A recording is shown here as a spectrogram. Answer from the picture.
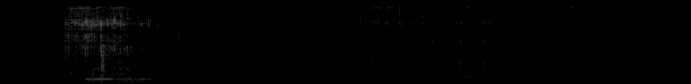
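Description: Food frying in a tiny pan: a short, loud sizzling hiss about a second in, then a longer, quieter sizzle from about three to six seconds in.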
